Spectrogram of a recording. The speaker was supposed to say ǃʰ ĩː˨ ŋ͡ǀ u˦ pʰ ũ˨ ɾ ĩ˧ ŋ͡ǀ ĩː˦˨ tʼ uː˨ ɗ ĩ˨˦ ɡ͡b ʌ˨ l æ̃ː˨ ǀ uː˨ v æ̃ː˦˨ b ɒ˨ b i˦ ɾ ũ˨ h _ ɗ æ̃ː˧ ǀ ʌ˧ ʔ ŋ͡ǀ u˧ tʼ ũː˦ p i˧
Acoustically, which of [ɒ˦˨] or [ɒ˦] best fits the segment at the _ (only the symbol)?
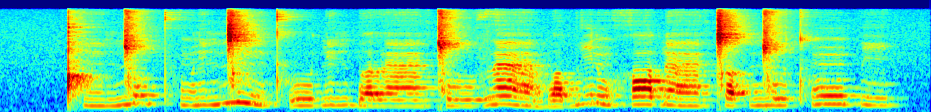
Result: ɒ˦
